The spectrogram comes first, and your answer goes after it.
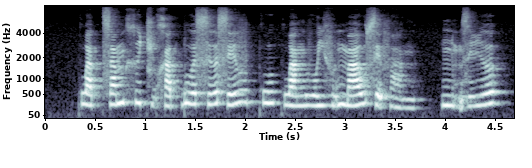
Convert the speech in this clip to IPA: kwa˨˩t̚sa˨˦m xɨ˧t͡ɕṵ˧˨xa˨˩t̚ɓu˧ə̯ sɨ˨˦ə̯se˨˦ və˦˥p̚kwu˧ kwa˧ŋvo˧j vɨ̰˧˥ maː˨˦wsḛ˧˨fa̤˨˩ŋ | ɲə̰˧˨mzi˨˦ə̯

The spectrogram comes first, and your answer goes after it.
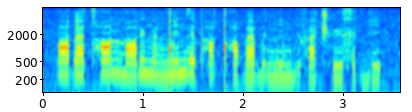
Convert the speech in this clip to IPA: ɑɗætʰɑ ŋ͡mɑ ɾynøŋ͡ǃi nzepʰɑǃʰɑbæ beŋ͡mi mbifæt͡ʃʰy xeɡ͡bi

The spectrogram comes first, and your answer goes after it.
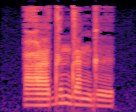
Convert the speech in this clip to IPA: ʕadɘnda ŋɡɘ

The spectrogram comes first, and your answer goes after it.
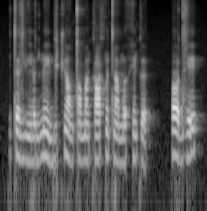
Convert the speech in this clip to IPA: təz vʲẽɾodmẽbʲɤ t͡ʃõd tˤĩmõkɑxõt ɾɑ̃mɤhẽkə | ɔdze

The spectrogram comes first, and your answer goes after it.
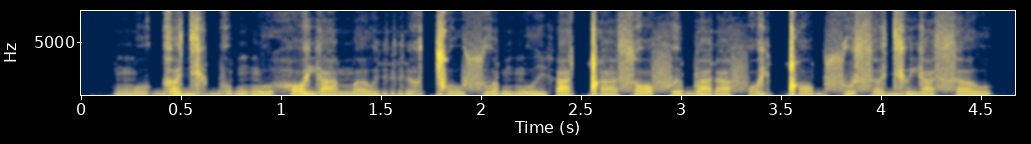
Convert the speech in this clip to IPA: mo˩ɡɐ˥dʲɘ˩ bo˥bmu˥hɔ˥ja˩ mɐ˩u̯ rʲɔ˩ǀo˩ sʷa˥bmu˥i̯ʔa˥ ǃa˩sɔ˥fɘ˥b a˩ɾa˥fɔ˩jǃɔ˥b sʷɐ˥sɐ˩dʲu˥ja˩ sɐ˥u̯

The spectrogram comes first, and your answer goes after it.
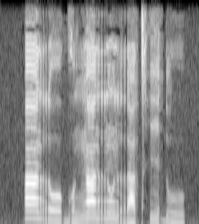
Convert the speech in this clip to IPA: ã˦roː˨ɡʷɪ˨ ŋã˦ rũ˦ra˨tʰi˦ ɗuː˨

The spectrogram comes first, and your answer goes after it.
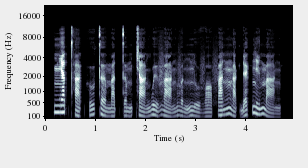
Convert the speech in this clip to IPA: ɲa˦˥t̚t̪ʰa˨˩k̚hu˧˥ t̪əː˨˩ma˨˩t̚t̪ə˨˩˦m ca˨˩˦ŋwɨ˨˩˦ vaː˨˩˦ŋvə˨˩˦ŋ ɲu˨˩ vɔ˨˩fa˧˥n ŋa˨˩k̚ɗɛ˦˥k̚ni˧˥ ma˨˩ŋ

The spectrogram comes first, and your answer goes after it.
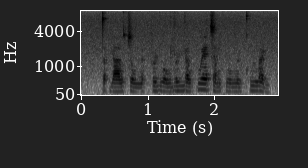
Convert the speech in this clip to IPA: t̪ɐ˨p̚jaː˨˥w t͡so˨˩wŋɐ˨k̚ fɵ˧ɥwo˨w jɵ˧ɥjɐ˨˥wkʷɛː˥ t͡sɐ˨m kʷɐ˨wn̪ɵ˨˩ɥ kʷʰiː˧wɐ˨˩j

